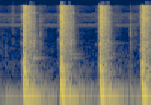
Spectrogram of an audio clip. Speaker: This one vent over here likes to rattle. When I take my finger off it, you can hear it. That one doing the same thing.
